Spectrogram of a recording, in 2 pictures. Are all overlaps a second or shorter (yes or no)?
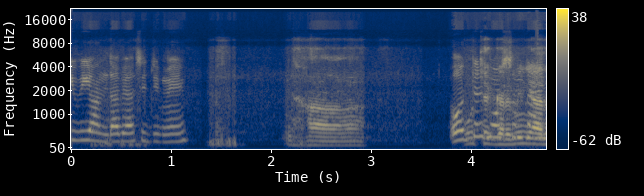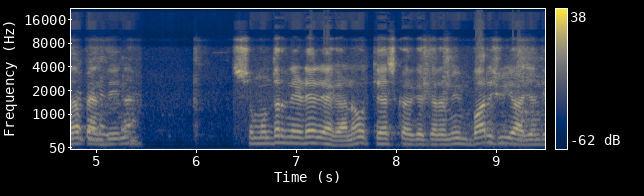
no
